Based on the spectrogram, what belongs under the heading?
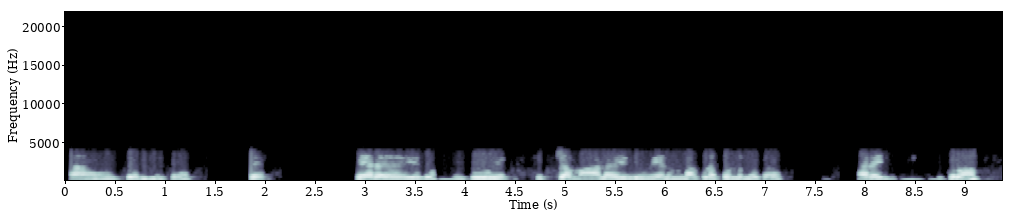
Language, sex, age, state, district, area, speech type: Tamil, female, 60+, Tamil Nadu, Madurai, rural, conversation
